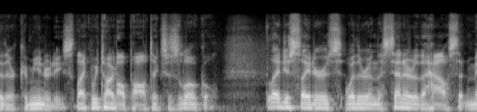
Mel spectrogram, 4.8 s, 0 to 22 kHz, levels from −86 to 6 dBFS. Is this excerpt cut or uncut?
cut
